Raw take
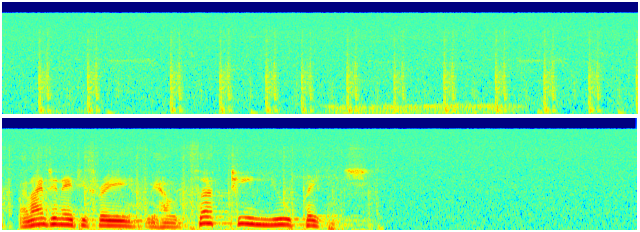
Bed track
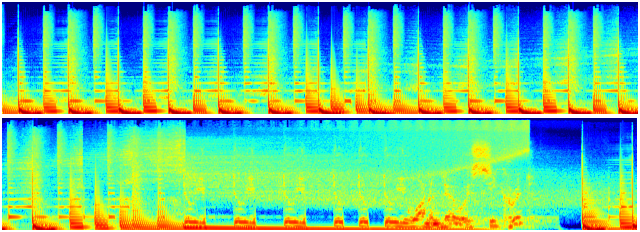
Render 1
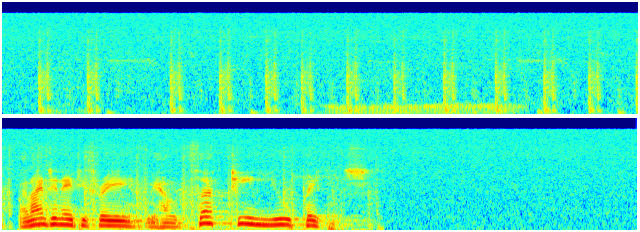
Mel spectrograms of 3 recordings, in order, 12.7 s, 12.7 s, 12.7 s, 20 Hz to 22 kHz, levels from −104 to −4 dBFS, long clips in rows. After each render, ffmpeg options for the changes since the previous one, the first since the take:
-af "afftdn=nr=7:nf=-39"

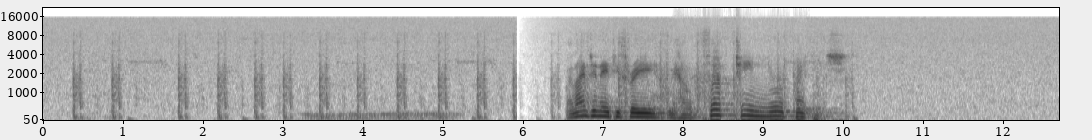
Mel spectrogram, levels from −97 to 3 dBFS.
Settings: -filter_complex "[0:a]asettb=1/sr,asplit=3[a][b][c];[a]atrim=end=7.874[d];[b]atrim=start=7.87:end=9.59,asetpts=PTS-STARTPTS,afade=t=in:d=0.004:c=qsin,afade=t=out:st=1.716:d=0.004:c=qsin,aeval=exprs='clip(val(0),-1,0.0398)':c=same[e];[c]atrim=start=9.586[f];[d][e]acrossfade=d=0.004:c1=hsin:c2=qsin[g];[g][f]acrossfade=d=0.004:c1=qsin:c2=hsin,asplit=2[h][i];[h]atrim=end=5.92,asetpts=PTS-STARTPTS,afade=t=out:st=5.916:d=0.004:c=hsin[j];[i]atrim=start=5.92,asetpts=PTS-STARTPTS,afade=t=in:d=1.34[k];[j][k]concat=n=2:v=0:a=1"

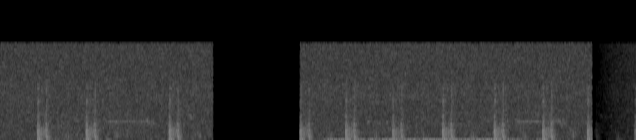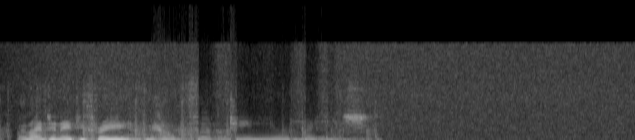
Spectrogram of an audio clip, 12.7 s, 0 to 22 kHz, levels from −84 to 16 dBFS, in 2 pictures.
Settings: -filter_complex "[0:a]asettb=1/sr,asplit=3[a][b][c];[a]atrim=end=8.304[d];[b]atrim=start=8.3:end=9.75,asetpts=PTS-STARTPTS,afade=t=in:d=0.004:c=qsin,afade=t=out:st=1.446:d=0.004:c=qsin,acompressor=threshold=-28dB:ratio=4:attack=3.2:release=140:knee=1:detection=peak[e];[c]atrim=start=9.746[f];[d][e]acrossfade=d=0.004:c1=hsin:c2=qsin[g];[g][f]acrossfade=d=0.004:c1=qsin:c2=hsin,asplit=3[h][i][j];[h]atrim=end=2.13,asetpts=PTS-STARTPTS,afade=t=out:st=2.126:d=0.004:c=hsin[k];[i]atrim=start=2.13:end=3,asetpts=PTS-STARTPTS,volume=0[l];[j]atrim=start=3,asetpts=PTS-STARTPTS,afade=t=in:d=0.004:c=hsin[m];[k][l][m]concat=n=3:v=0:a=1"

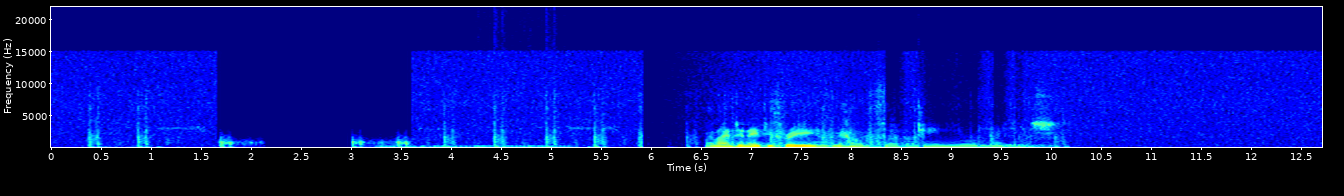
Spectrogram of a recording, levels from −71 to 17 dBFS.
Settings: -filter_complex "[0:a]asettb=1/sr,asplit=3[a][b][c];[a]atrim=end=1.664[d];[b]atrim=start=1.66:end=3.6,asetpts=PTS-STARTPTS,afade=t=in:d=0.004:c=qsin,afade=t=out:st=1.936:d=0.004:c=qsin,lowpass=f=780:t=q:w=3.9[e];[c]atrim=start=3.596[f];[d][e]acrossfade=d=0.004:c1=hsin:c2=qsin[g];[g][f]acrossfade=d=0.004:c1=qsin:c2=hsin,asettb=1/sr,asplit=3[h][i][j];[h]atrim=end=4.234[k];[i]atrim=start=4.23:end=5.23,asetpts=PTS-STARTPTS,afade=t=in:d=0.004:c=qsin,afade=t=out:st=0.996:d=0.004:c=qsin,acrusher=bits=3:mode=log:mix=0:aa=0.000001[l];[j]atrim=start=5.226[m];[k][l]acrossfade=d=0.004:c1=hsin:c2=qsin[n];[n][m]acrossfade=d=0.004:c1=qsin:c2=hsin"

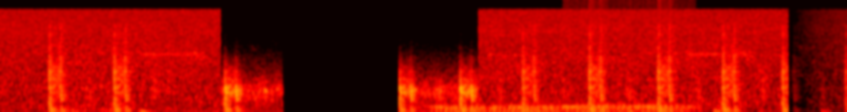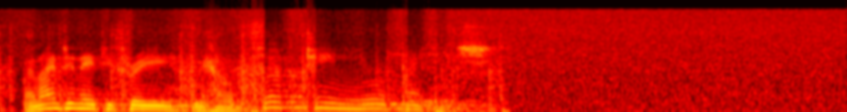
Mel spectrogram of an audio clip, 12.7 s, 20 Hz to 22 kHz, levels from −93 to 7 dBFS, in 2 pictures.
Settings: -af "acompressor=threshold=-24dB:ratio=6"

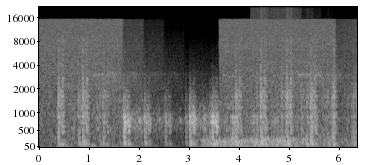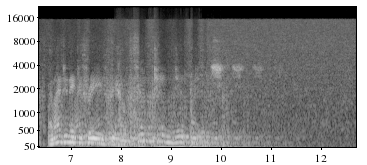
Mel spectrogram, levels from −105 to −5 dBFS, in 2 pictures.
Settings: -filter_complex "[0:a]asplit=2[a][b];[b]adelay=25,volume=-3dB[c];[a][c]amix=inputs=2:normalize=0,asplit=2[d][e];[e]adelay=412,lowpass=f=4.8k:p=1,volume=-8dB,asplit=2[f][g];[g]adelay=412,lowpass=f=4.8k:p=1,volume=0.54,asplit=2[h][i];[i]adelay=412,lowpass=f=4.8k:p=1,volume=0.54,asplit=2[j][k];[k]adelay=412,lowpass=f=4.8k:p=1,volume=0.54,asplit=2[l][m];[m]adelay=412,lowpass=f=4.8k:p=1,volume=0.54,asplit=2[n][o];[o]adelay=412,lowpass=f=4.8k:p=1,volume=0.54[p];[f][h][j][l][n][p]amix=inputs=6:normalize=0[q];[d][q]amix=inputs=2:normalize=0"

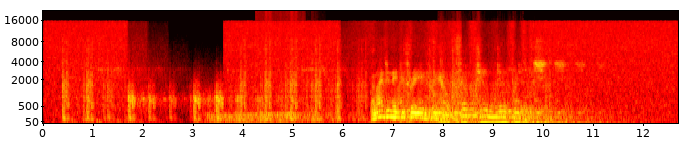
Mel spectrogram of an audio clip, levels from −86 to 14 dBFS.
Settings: -af "volume=10dB"

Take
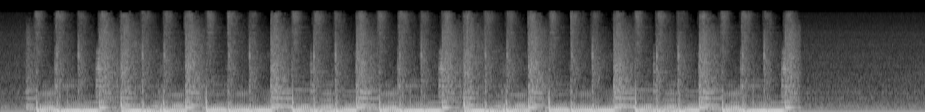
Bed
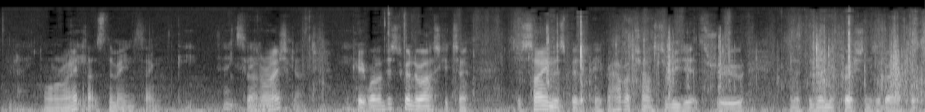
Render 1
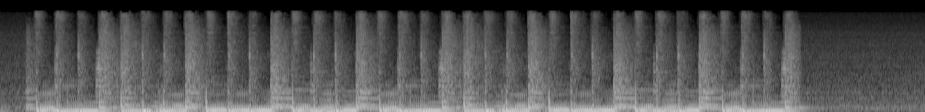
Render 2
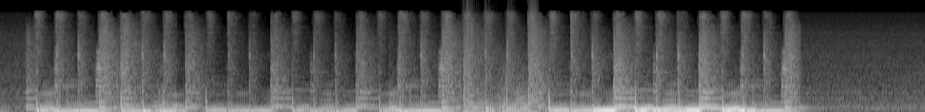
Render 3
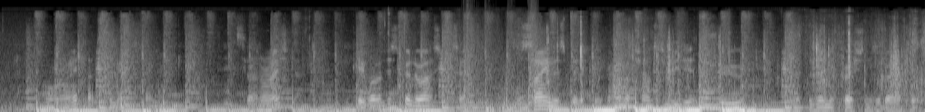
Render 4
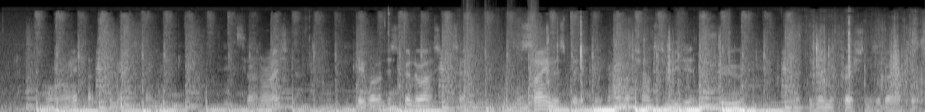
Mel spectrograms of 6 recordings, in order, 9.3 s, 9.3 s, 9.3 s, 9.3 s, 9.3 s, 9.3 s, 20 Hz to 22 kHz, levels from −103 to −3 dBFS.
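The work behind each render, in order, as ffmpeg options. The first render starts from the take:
-af "bandreject=f=50:t=h:w=4,bandreject=f=100:t=h:w=4,bandreject=f=150:t=h:w=4,bandreject=f=200:t=h:w=4,bandreject=f=250:t=h:w=4,bandreject=f=300:t=h:w=4,bandreject=f=350:t=h:w=4"
-filter_complex "[0:a]asettb=1/sr,asplit=3[a][b][c];[a]atrim=end=4.614[d];[b]atrim=start=4.61:end=5.39,asetpts=PTS-STARTPTS,afade=t=in:d=0.004:c=qsin,afade=t=out:st=0.776:d=0.004:c=qsin,aeval=exprs='abs(val(0))':c=same[e];[c]atrim=start=5.386[f];[d][e]acrossfade=d=0.004:c1=hsin:c2=qsin[g];[g][f]acrossfade=d=0.004:c1=qsin:c2=hsin,asettb=1/sr,asplit=3[h][i][j];[h]atrim=end=5.934[k];[i]atrim=start=5.93:end=7.56,asetpts=PTS-STARTPTS,afade=t=in:d=0.004:c=qsin,afade=t=out:st=1.626:d=0.004:c=qsin,equalizer=f=130:t=o:w=1.3:g=12.5[l];[j]atrim=start=7.556[m];[k][l]acrossfade=d=0.004:c1=hsin:c2=qsin[n];[n][m]acrossfade=d=0.004:c1=qsin:c2=hsin,asplit=3[o][p][q];[o]atrim=end=1.772[r];[p]atrim=start=1.768:end=3.892,asetpts=PTS-STARTPTS,volume=-6dB[s];[q]atrim=start=3.888[t];[r][s]acrossfade=d=0.004:c1=hsin:c2=hsin[u];[u][t]acrossfade=d=0.004:c1=hsin:c2=hsin"
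-filter_complex "[1:a]volume=-8dB[a];[0:a][a]amix=inputs=2:normalize=0"
-af "volume=5dB"

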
